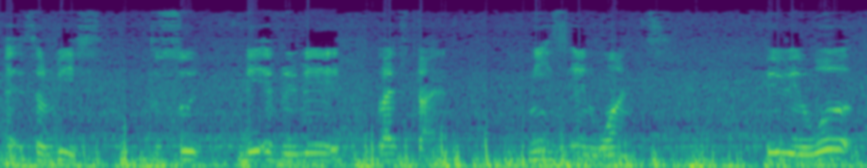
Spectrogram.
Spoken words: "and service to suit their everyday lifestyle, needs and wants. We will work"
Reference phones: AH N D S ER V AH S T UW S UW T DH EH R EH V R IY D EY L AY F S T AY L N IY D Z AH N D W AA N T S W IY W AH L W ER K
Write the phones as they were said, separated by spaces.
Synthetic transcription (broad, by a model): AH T S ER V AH S T UW S UW T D EH EH V R IY D EY L AY F T AY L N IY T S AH N W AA N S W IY W AH L W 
